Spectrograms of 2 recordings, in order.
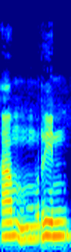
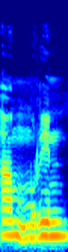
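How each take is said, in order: The two takes are said the same way.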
